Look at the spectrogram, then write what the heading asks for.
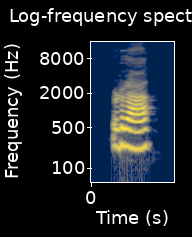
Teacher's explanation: Do you notice how air in the final K sound is not expelled? This is true for all final consonants in Thai words.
